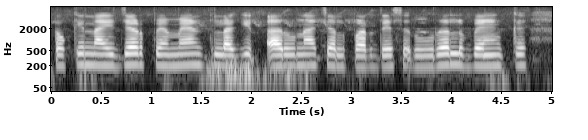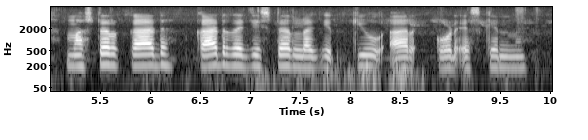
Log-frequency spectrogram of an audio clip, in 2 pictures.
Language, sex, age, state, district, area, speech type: Santali, female, 30-45, Jharkhand, Seraikela Kharsawan, rural, read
